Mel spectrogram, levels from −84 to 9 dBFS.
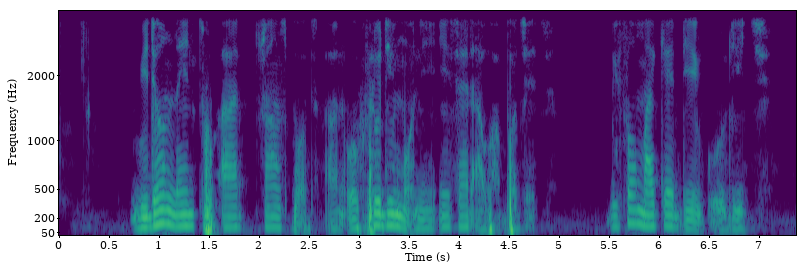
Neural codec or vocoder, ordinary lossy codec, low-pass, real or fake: codec, 16 kHz, 8 kbps, FreqCodec, larger model; none; 3.6 kHz; fake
